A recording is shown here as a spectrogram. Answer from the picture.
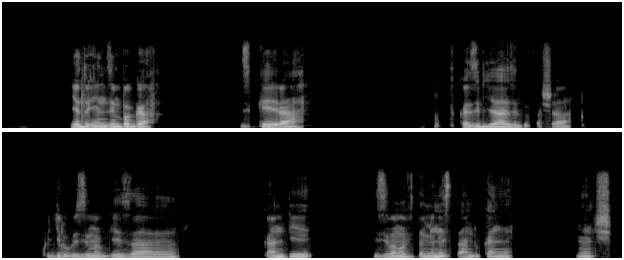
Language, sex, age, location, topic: Kinyarwanda, male, 25-35, Kigali, agriculture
